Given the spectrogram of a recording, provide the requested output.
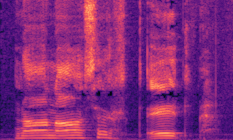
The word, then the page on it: naanaasehL'eetL': Hupa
